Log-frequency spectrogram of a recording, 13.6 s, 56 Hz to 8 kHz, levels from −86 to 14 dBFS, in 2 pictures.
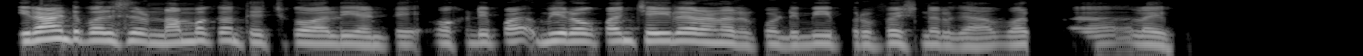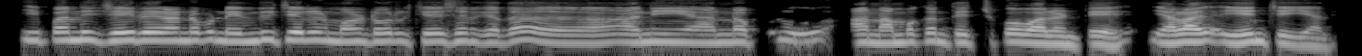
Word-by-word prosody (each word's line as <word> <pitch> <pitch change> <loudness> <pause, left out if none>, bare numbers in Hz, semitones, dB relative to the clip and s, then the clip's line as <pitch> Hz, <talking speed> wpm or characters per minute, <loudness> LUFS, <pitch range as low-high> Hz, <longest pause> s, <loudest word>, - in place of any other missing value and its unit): ఇలాంటి 250 +2 +7
పరిస్థితిలో 220 -2 +1
నమ్మకం 225 +3 -1
తెచ్చుకోవాలి 175 -2 -3
అంటే, 160 +2 -9 0.2
ఒక - - -16
డిపా 210 +4 -3 0.2
మీరొక 210 -2 +2
పని 215 0 0
చెయలేరన్నారనుకోండి 185 -8 0
మీ 175 - -1
ప్రొఫెషనల్‌గా, 160 -3 -6 0.2
వర్కా 165 0 -9 0.3
లైఫ్ 150 -5 -4 1.1
"ఈ - - 0
పని 235 0 +3
నేను 235 -4 0
జెయలేనన్నప్పుడు 225 0 +4
నేనెందుకు 215 +3 0
చెయలేను, 235 -1 +3
మొన్నటి 210 0 -1
వరకు 210 -2 -4
చేశాను 210 -1 -1
కదా!" 215 +6 0 0.5
అనీ 200 +1 +1 0.2
అన్నప్పుడూ 195 +4 -3 0.3
ఆ - - +3
నమ్మకం 200 +3 -1
తెచ్చుకోవాలంటే 175 -4 +2 0.3
ఎలా 205 +1 +8 0.2
ఏం 210 - +5
చేయాలి? 150 -6 -2
200 Hz, 140 wpm, -23 LUFS, 170-220 Hz, 1.1 s, ఎలా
